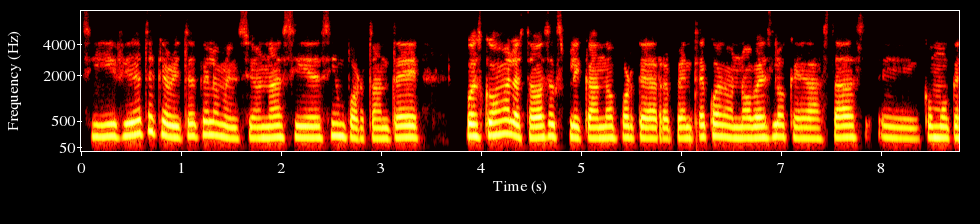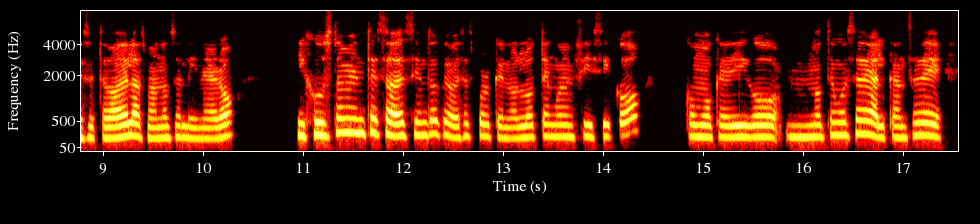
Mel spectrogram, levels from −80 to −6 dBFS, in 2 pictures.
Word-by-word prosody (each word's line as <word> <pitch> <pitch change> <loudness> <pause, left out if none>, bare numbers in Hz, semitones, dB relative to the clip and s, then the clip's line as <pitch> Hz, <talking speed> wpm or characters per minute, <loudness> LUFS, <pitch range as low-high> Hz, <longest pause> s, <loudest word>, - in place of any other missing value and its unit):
Sí, 215 0 0
fíjate 245 +7 +2
que 255 - +1
ahorita 215 +1 +2
que 245 +4 -1
lo 240 -1 +1
mencionas 195 0 -1
sí 200 -1 0
es 195 +2 -1
importante, 195 -2 0 0.4
pues, 220 -1 +5
cómo 235 +1 +4
me 260 - +3
lo 225 - +6
estabas 200 +1 +3
explicando, 195 -2 0
porque 195 0 0
de 185 0 +2
repente 190 +3 -2
cuando 215 -2 +1
no 190 0 0
ves 195 +1 +2
lo 215 -1 0
que 190 -1 -4
gastas, 195 +2 -1
eh, 190 -5 -5
como 195 -1 0
que 195 - -1
se 195 0 -5
te 190 - -3
va 190 +1 +5
de 215 - +6
las 225 -4 +3
manos 190 +1 -3
el 200 -1 -3
dinero, 185 +4 -1 0.6
y 225 - +2
justamente, 275 +5 +2
¿sabes?, 230 -3 +4
siento 245 +1 -2
que 245 - -2
a 210 - +1
veces 205 +2 -4
porque 210 -3 -5
no 190 0 -6
lo 205 +2 -2
tengo 215 0 -4
en 210 -1 -4
físico 220 +7 -3 0.4
como 210 -2 -1
que 210 - -4
digo, 205 0 +1
no 210 0 -3
tengo 235 +3 -3
ese 235 +3 -3
alcance 205 -4 +1
de 230 -4 +1
205 Hz, 195 wpm, -20 LUFS, 195-225 Hz, 0.6 s, lo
